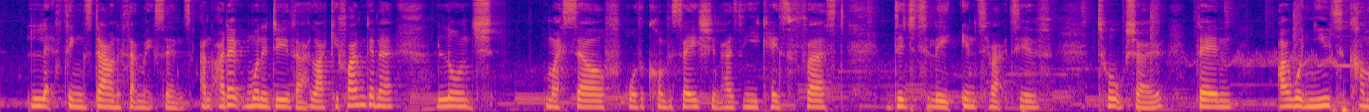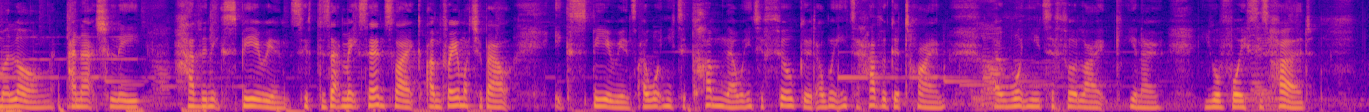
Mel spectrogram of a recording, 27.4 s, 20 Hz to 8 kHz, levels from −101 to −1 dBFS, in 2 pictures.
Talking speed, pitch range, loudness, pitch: 190 wpm, 165-185 Hz, -32 LUFS, 175 Hz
